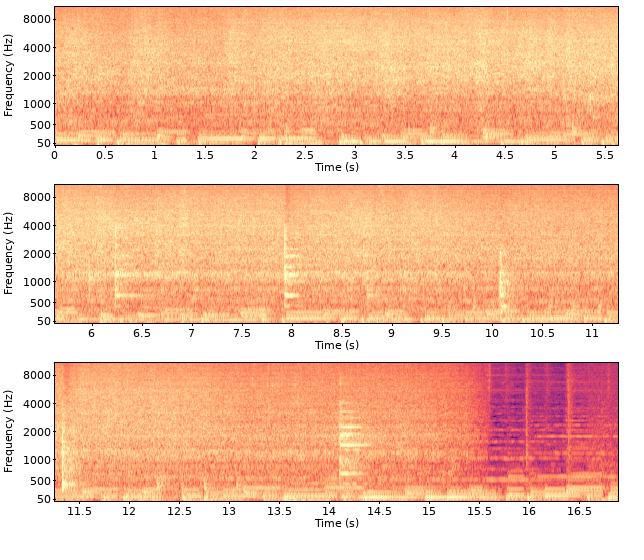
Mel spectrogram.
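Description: Raw minced beef sizzling in olive oil in two stainless steel frying pans as it starts to brown, stirred and broken up with wooden spoons, with a few sharp knocks of the spoons on the pans. The sizzle cuts off just before the end.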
